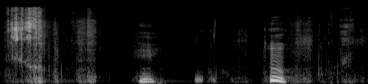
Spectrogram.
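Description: Loud, crisp crunching as someone chews a vegan ketchup-flavoured snack with a paprika taste, coming in a few separate bursts of bites split by quiet pauses, with no talk.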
